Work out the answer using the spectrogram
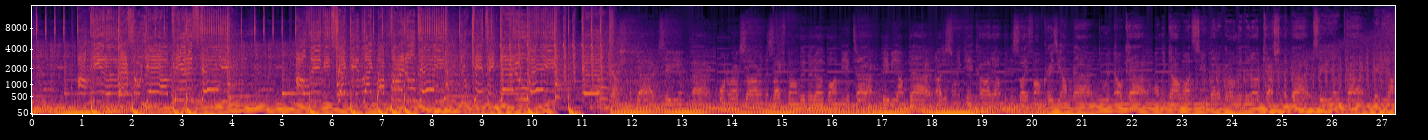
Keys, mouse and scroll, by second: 8.3 right click, 9.5-10.1 scroll down 1, 10.1 double click, 10.2-12.0 scroll down 1, 12.0 right click, 19.2-20.4 scroll up 1, 20.8 alt+click, 21.3 alt+scroll up 1, 22.0 scroll up 1, 22.0 alt+click, 24.1 alt+click, 24.8-26.6 scroll up 1, 26.7 alt+click.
